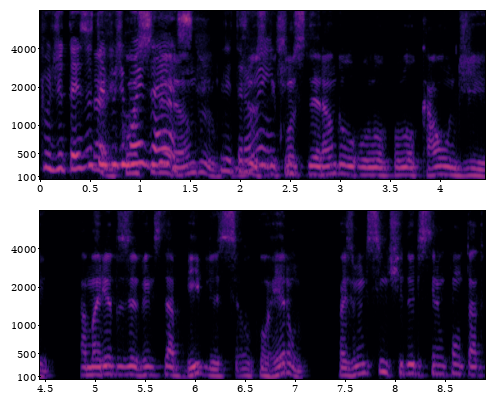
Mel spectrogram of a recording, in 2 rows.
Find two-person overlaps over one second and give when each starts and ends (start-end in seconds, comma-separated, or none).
0.5-2.6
